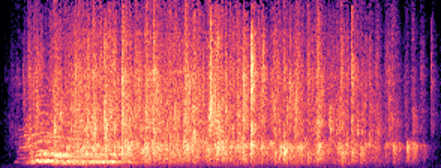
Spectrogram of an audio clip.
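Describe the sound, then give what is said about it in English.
Applause from a comedy show audience, a loud burst of many hands that swells quickly, with a brief whoop near the start, then slowly thins and fades toward the end. “So please, a big round of applause for Michael and Will.”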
